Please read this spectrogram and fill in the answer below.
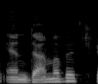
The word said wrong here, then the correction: Adamovich: It's Adamovich. – Adamovich. – Yeah. It's okay. Spelled like Adamovic, like Adam Ovic, but it's Adamovich.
